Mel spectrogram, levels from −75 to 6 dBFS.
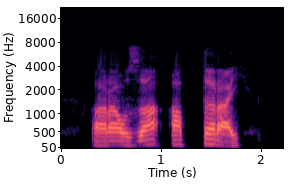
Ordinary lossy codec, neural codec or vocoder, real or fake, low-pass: AAC, 48 kbps; none; real; 7.2 kHz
